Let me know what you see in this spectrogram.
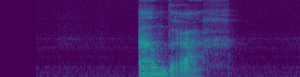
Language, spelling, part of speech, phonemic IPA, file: Dutch, aandraag, verb, /ˈandrax/, Nl-aandraag.ogg
- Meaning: first-person singular dependent-clause present indicative of aandragen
